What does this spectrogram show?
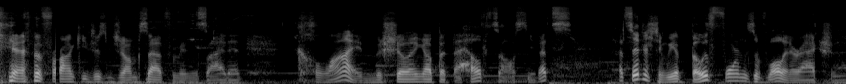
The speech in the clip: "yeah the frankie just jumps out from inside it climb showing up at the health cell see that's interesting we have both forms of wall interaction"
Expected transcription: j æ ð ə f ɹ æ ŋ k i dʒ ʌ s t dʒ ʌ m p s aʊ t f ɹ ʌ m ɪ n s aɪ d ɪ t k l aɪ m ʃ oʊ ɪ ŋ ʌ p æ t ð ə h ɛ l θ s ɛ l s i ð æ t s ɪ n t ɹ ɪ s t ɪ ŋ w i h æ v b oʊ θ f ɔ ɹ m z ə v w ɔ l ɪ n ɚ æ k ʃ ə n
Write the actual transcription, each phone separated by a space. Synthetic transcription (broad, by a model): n ð ə f ɹ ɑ ŋ k i dʒ ʌ s dʒ ʌ m p s aʊ t f ɹ ʌ m ɪ n s aɪ d ɪ t k l aɪ m ʃ oʊ ɪ ŋ ʌ p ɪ t ð ə h ɛ l θ s ɛ l s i ð æ t s ɪ n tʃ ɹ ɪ s t ɪ ŋ w i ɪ v b oʊ θ f ɔ ɹ m z ə v ɔ l ɪ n ɚ æ k ʃ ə n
